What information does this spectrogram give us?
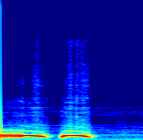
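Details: Close spotted dove challenge coo for drawing decoy birds into calling: the tail of a rolling purred coo easing into a falling whistle, a short gap, then one arched, level-then-dropping coo.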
